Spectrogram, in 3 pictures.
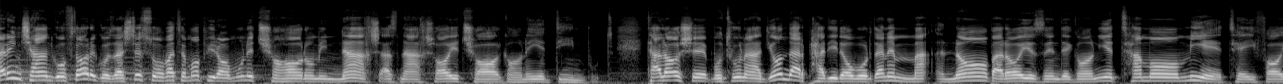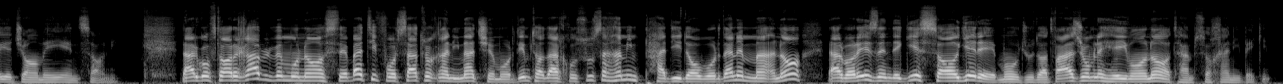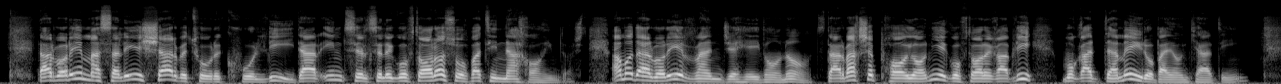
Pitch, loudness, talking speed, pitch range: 145 Hz, -18 LUFS, 130 wpm, 125-175 Hz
